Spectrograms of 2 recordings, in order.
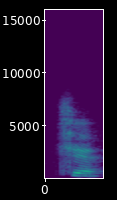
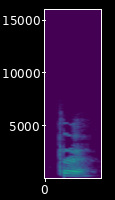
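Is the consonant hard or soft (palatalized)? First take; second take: soft; hard. First: The consonant is soft, tongue near palate. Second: The consonant is hard, tongue at front teeth. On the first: "dans le deuxième cas, la langue se rapproche du palais" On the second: "dans le premier cas, la langue touche les deux dents de devant"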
